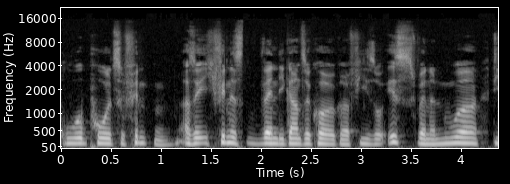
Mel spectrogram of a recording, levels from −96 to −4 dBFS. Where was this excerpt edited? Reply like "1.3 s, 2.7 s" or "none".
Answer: 1.8 s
